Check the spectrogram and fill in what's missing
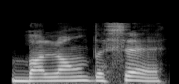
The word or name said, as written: ballon d'essai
